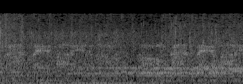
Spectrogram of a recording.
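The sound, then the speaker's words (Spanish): Rain falls in a garden, soaking a person's clothes. It makes a steady, even hiss with no distinct drops, fairly faint and constant throughout. “La lluvia le moja la ropa.”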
